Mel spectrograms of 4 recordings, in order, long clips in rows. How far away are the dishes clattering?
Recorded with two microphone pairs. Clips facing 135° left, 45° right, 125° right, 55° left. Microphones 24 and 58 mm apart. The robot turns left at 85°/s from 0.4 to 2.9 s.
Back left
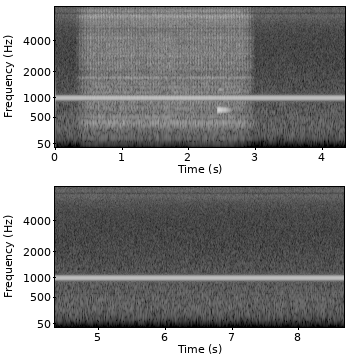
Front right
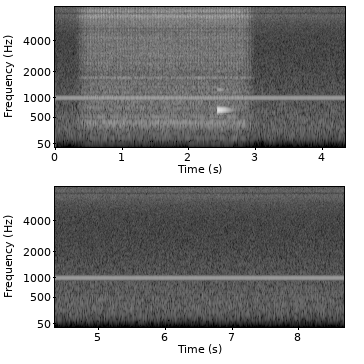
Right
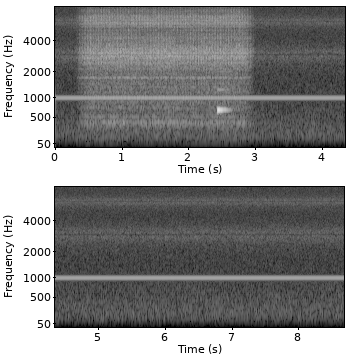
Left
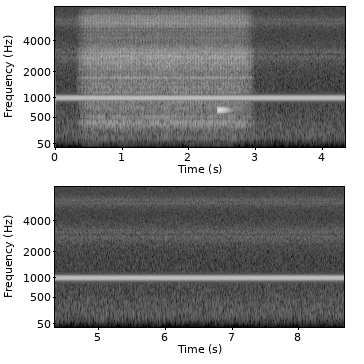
About 3.5 m.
